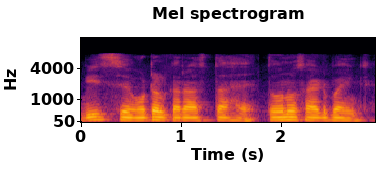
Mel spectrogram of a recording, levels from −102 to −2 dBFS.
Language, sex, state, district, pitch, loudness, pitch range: Hindi, male, Bihar, Lakhisarai, 110 Hz, -23 LUFS, 110-120 Hz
